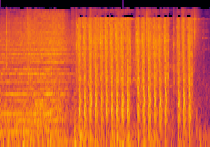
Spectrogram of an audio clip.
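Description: Music for about a second and a half, then three bursts of rapid automatic gunfire, each a fast even string of sharp shots with short breaks between bursts.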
